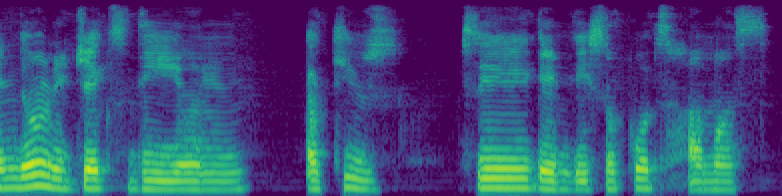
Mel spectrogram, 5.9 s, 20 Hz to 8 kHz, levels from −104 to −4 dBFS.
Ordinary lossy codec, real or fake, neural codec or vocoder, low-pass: none; fake; codec, 44.1 kHz, 3.4 kbps, Pupu-Codec; 7.2 kHz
